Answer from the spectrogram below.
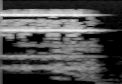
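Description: A doorbell at the door of a hideout rings once, a bright, high-pitched electric tone held steadily for over a second before cutting off and fading, with no voices.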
